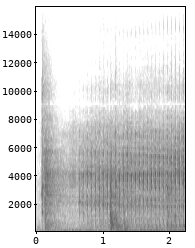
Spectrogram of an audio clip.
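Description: Fast, even, dry clicking, about fifteen a second, coming from the steering unit around shutdown; cause of the click unknown.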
